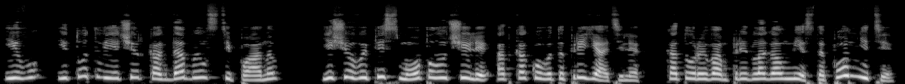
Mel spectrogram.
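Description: Чтица в роли болтливой самодовольной барыни. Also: female voice, high voice, animated, normal speed, mellow, no room sound. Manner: chatty and coquettish. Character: talkative, self-satisfied wealthy lady.

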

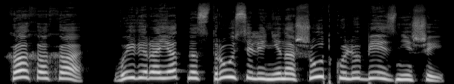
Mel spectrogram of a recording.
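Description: A woman's voice: high-pitched, a little slow, darkish tone, dry recording, studio quality. A woman reading the part of a boastful, cowardly male companion who brags with fussy bluster. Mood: bragging.

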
